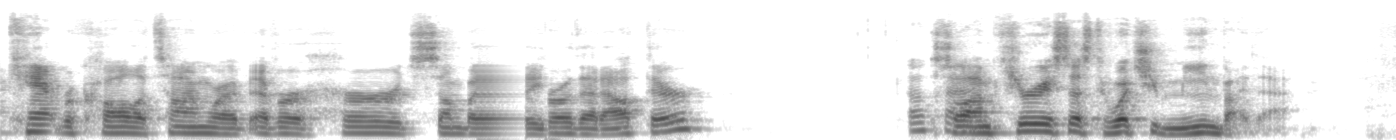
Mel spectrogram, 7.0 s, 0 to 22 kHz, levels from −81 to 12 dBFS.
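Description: From 2.38 to 2.64 s the speech halts and the last sound is stretched into a fading buzz lasting about a quarter of a second (242 ms), with no true silence in it. This call audio freeze is likely caused by packets arriving late and the jitter buffer running dry, so the receiver extended what it last had. When audio resumes it continues from exactly where it stopped, so nothing is lost, but the playout delay grows by the same 242 ms.

Shortly after, at 2.73 to 2.75 s, a skip ahead occurs. Playback jumps forward with only a 12 ms joint, and roughly 150 ms of speech is simply absent. The two sides are spliced almost directly, giving an abrupt, clipped transition. Dropping that stretch pulls the delay back down by about the same amount, offsetting most of the extra latency the freeze introduced.

From 3.27 to 4.80 s a jitter buffer slow-down follows. The receiver repeats individual pitch periods and small pieces of pauses to rebuild its reserve, adding 153 ms over that span. 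Speech runs at about 90% of normal speed while keeping its original pitch, so sounds come across as drawn out and slightly sluggish until normal pacing returns.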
